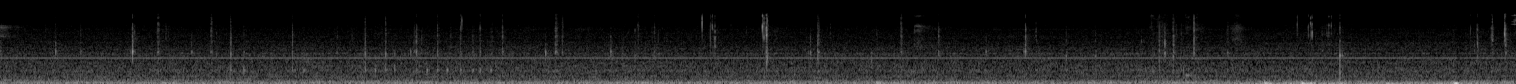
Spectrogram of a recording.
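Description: Short clicks and taps of game building sound effects come every few seconds.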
